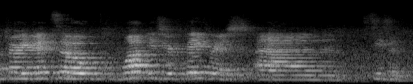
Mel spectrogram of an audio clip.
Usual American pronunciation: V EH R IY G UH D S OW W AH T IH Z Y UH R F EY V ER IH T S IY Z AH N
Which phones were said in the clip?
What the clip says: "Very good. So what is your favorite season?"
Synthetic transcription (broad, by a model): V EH R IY G UH D S OW W AH T IH Z Y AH R F EY V ER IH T S IY Z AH N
